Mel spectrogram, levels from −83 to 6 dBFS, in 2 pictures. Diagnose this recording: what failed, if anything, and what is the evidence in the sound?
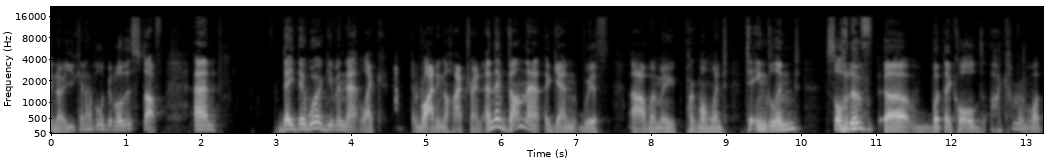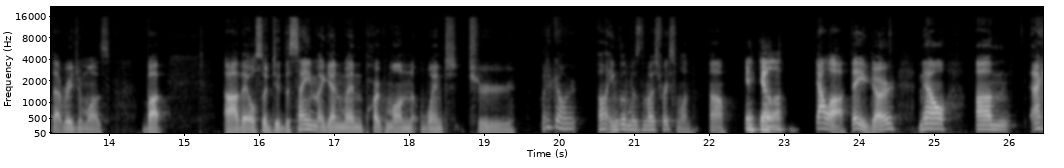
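Nothing failed; no stage shows any audible problem.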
